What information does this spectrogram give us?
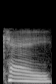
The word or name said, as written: kay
